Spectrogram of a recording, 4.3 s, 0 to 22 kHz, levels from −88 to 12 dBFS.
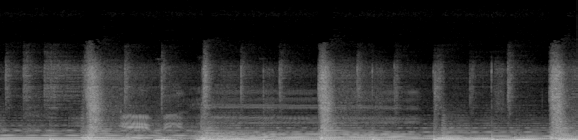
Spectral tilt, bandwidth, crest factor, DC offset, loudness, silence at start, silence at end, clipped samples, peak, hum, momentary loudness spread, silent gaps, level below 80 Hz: -5.5 dB/octave; 14 kHz; 16 dB; under 0.1%; -22 LUFS; 0 s; 0 s; under 0.1%; -4 dBFS; none; 4 LU; none; -28 dBFS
